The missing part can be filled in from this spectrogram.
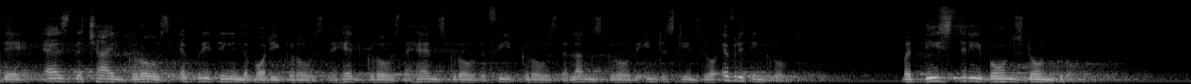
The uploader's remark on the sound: At the Houghton Masjid (West Street).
